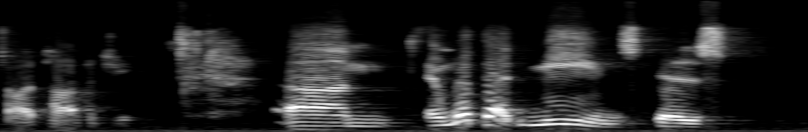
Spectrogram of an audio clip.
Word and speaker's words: autophagy: It's an unfortunate pronunciation. It should be called autophagy, but it's not. But then it would be clear what it means. Basically, it's the eating of self. Phagocytosis, phagy, eating, auto-self, but it's for some reason pronounced autophagy.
